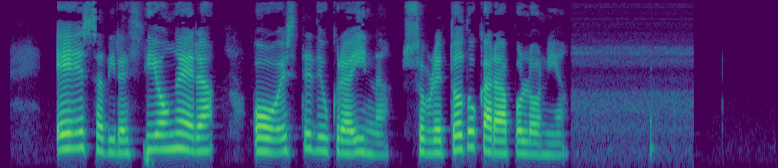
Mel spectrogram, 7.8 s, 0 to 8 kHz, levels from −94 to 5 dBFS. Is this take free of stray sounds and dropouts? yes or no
no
